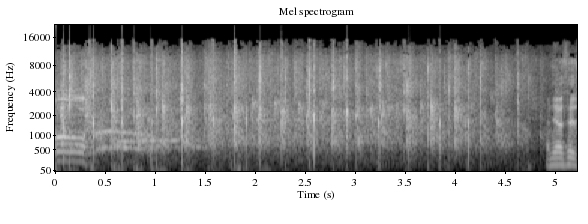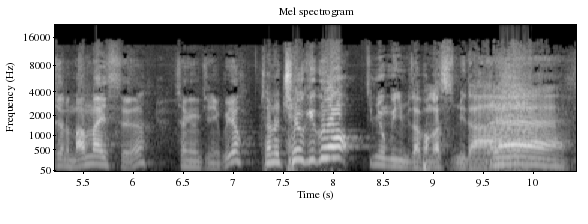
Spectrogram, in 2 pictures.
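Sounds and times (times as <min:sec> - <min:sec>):
audience applause: 0:00.0 - 0:05.1
speech: 0:04.9 - 0:10.4.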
